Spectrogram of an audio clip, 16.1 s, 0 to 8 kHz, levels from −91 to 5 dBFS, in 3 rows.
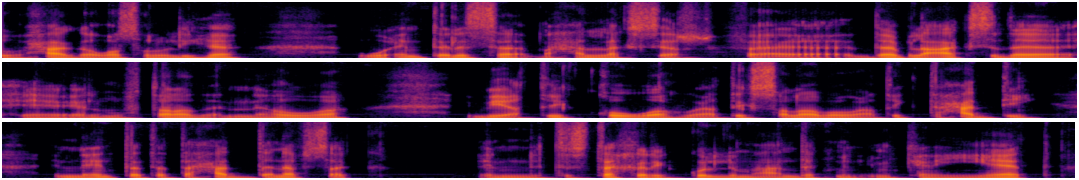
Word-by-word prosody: وحاجة 75 +4 +3
وصلوا 70 0 -1
ليها، 85 +2 +1 0.6
وأنت 100 -2 -2
لسّه 90 -2 +2
محلّك 70 -3 -2
سِر. - - -1
فده 65 +1 +1
بالعكس - - +4
ده 85 0 +5
آآ 65 -4 -5
المفترض 70 +6 0
إن 65 -1 -9
هو 80 +1 0 0.6
بيعطيك 80 +6 0
قوة 90 -5 +3
ويعطيك 65 0 -3
صلابة 75 -1 +3
ويعطيك 70 +3 -4
تحدّي، 70 -2 0 0.5
إن 70 -1 -4
أنت 95 +1 0
تتحدّى 90 -2 0
نَفْسك، 95 -1 -1 0.7
إن 70 -4 -5
تستخرج 70 +3 +2
كل 100 -4 +1
ما 80 -3 -5
عندك 85 -1 -4
من 70 - -6
إمكانيات 70 -1 0
75 Hz, 115 wpm, -25 LUFS, 70-85 Hz, 0.7 s, ده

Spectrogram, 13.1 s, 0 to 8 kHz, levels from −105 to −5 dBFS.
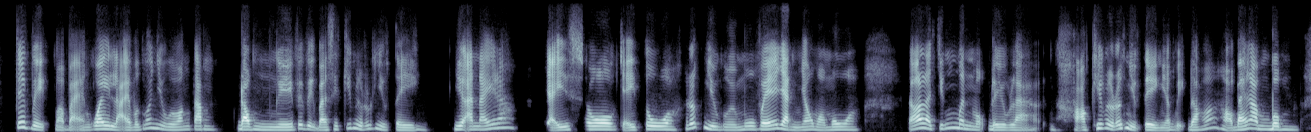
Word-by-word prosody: cái 310 +1 +3
việc 200 - -1
mà - - -3
bạn 160 +6 -4
quay 205 -1 +6
lại 170 - +2
vẫn 160 +7 -7
có 260 - -6
nhiều 240 -8 -4
người 165 0 -2
quan 180 +3 -4
tâm, 190 -2 -1 0.2
đồng 180 -2 +4
nghĩa 160 +1 0
với 235 - -3
việc 200 - -4
bạn 155 0 +2
sẽ 195 - -8
kiếm 255 +1 -7
được 210 - -2
rất 220 +4 -9
nhiều 190 -7 -5
tiền. 150 +3 -4 0.3
Như 200 - +1
anh 185 - +3
ấy 205 +8 0
đó, 285 0 -6 0.3
chạy 160 +4 +4
show, 190 -1 +4
chạy 160 - -1
tour, 190 -2 +2
rất 270 +4 -2
nhiều 190 -7 0
người 160 -1 -7
mua 190 +3 -3
vé 195 +4 +5
dành 160 -9 +4
nhau 175 +2 -1
mà 155 -3 -4
mua. 170 +1 -3 0.5
Đó 260 - +6
là 255 -3 +4
chứng 255 +7 -5
minh 235 -5 -1
một 165 - -7
điều 155 0 -1
là 150 -1 -4 0.3
họ 160 +1 +1
kiếm 255 +1 -2
được 235 - +2
rất 230 +6 0
nhiều 275 - 0
tiền 155 -3 +3
nhờ 145 - -4
việc - - -7
đó, 160 - +2 0.2
họ - - 0
bán 180 +2 +4
album, 190 -6 +1
185 Hz, 270 wpm, -26 LUFS, 165-215 Hz, 0.5 s, quay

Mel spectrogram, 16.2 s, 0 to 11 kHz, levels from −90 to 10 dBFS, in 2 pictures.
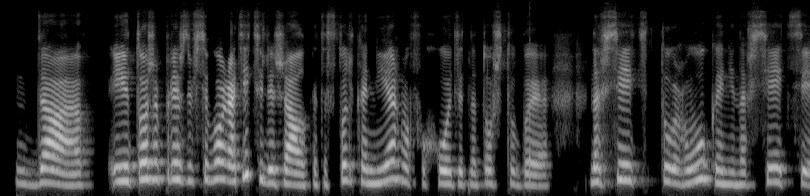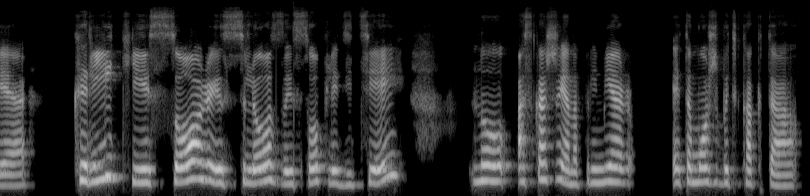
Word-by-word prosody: Н-да. 195 -3 +3
И 255 +1 +2
тоже 290 +3 +3
прежде 285 -3 -1
всего 280 +3 +1
родителей 275 -1 +3
жалко. 200 -3 +3
Это 200 - -14
столько 265 +1 -3
нервов 235 +1 0
уходит 215 -1 -1
на 195 - -9
то, 215 +3 -5
чтобы 190 -4 -6 0.4
на 240 0 0
все 265 +4 -1
эти 265 +1 -10
то 245 -3 0
ругань, 225 -1 -1
и - - -6
на 200 - -5
все 240 +5 -4
эти, 210 -6 -3
э, - - -14 0.4
крики, 270 -2 +2
ссоры, 245 +2 +5
слёзы 225 +1 0
и - - -1
сопли 230 +1 -2
детей. 225 - -2 0.6
Ну, 260 0 0
а 240 - +2
скажи, 280 +3 0
а, 220 - +2
например, 230 +3 -2 0.4
это, 230 +2 -2
может 235 -1 -1
быть, 225 0 -5
как-то 185 -4 -3
235 Hz, 145 wpm, -23 LUFS, 215-260 Hz, 0.6 s, ссоры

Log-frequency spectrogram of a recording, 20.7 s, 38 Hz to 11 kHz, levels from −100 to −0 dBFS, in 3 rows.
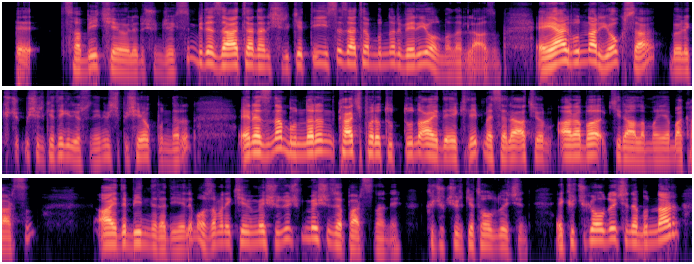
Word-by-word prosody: Eee, 450 -1 -4 0.3
tabii 125 +5 -3
ki, 120 -5 -4
öyle 105 -1 -5
düşüneceksin, 110 - -15
bir 190 - -6
de 185 -1 +3
zaten, 165 +1 +7
hani, 150 -1 -2
şirket 140 +4 -8
de - - -11
iyiyse, 180 +3 -7
zaten 180 -2 0
bunları 170 -1 -8
veriyor 160 +4 0
olmaları 95 -1 -9
lazım. - - -9 0.3
Eğer 210 +1 +8
bunlar 200 +1 +5
yoksa, 145 -3 0
böyle, 120 0 -5
küçük - - -18
bir - - -15
şirkete 135 +1 -9
gidiyorsun 120 -6 -9
diyelim, 105 +5 -13
hiçbir 130 - -16
şeyi 130 - -5
yok 130 - -6
bunların. 105 0 -10 0.5
En 145 - +2
azından, 170 +6 +4
bunların 165 +4 +2
kaç 165 +1 +5
para 160 -2 +2
tuttuğunu 150 +1 -6
ayda 140 -2 +4
ekleyip, 130 +6 -4
mesela, 125 -3 +1
atıyorum, 125 -1 -5
araba 135 +2 +4
kiralamaya 110 -3 -3
bakarsın. 105 - -6 0.6
Ayda 130 +2 +3
₺1000 120 -7 -4
diyelim. 100 +2 -8
O - - -3
zaman, 140 +3 -7
2500'ü 145 +2 -6
3.500 190 -5 -5
yaparsın, 100 - -3
hani. 90 -3 -17 0.2
Küçük 120 - -16
şirket 130 0 -9
olduğu 120 -1 -5
için. 90 -5 -16 0.3
E, - - -5
küçük 170 - -10
olduğu 170 +2 +3
için 165 -4 -7
de 145 -2 -2
bunlar, 180 - +3
145 Hz, 180 wpm, -23 LUFS, 120-170 Hz, 0.6 s, Eğer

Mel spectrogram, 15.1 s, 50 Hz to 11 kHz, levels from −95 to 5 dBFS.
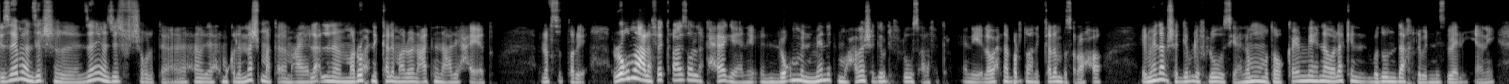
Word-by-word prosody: إزاي 220 +9 +4
ما 250 - +3
انزلش، 190 -3 +2
إزاي 140 - -1
ما 245 - +2
انزلش 170 -4 +1
في - - -7
الشُغل 150 -2 -5
بتاعي 140 - -9
إحنا 155 +2 -4
إحنا 145 -1 -3
ما - - 0
اتكلّمناش 165 +7 +1
مك 160 -5 -2
معاه، 140 -1 -4
لأ 175 +5 0
لمّا 165 -4 +2
نروح 205 0 +2
نتكلّم 175 0 0
معاه 155 0 -1
نعكنِن 155 +1 -2
عليه 140 +1 -5
حياته، - - -4 0.5
بنَفْس 150 +3 -3
الطريقة. 140 -2 -6 0.3
رغم 245 +8 +8
على 215 -8 +10
فكرة 220 +2 -2
عايز 220 +1 0
أقول 210 -2 +1
لك 175 - -9
حاجة، 180 -3 +1
يعني 135 +2 -6
إن 140 0 -2
رغم 205 +6 +3
إن 175 - +4
مهنة 205 +6 +3
المُحاماة 160 +4 0
مش 190 - +1
هتجيب 160 +1 -2
لي - - -17
فلوس 160 -1 -5
على 135 - -11
فكرة، 150 - -28
يعني 145 -3 -5
لو 140 - 0
إحنا 155 +2 -1
برضه 165 -1 -2
هنتكلّم 155 +3 -1
بصراحة 145 0 -5 0.4
المهنة 195 +10 +5
مش 195 -7 0
هتجيب 165 +3 -1
لي 165 - 0
فلوس. 155 -1 -2
يعني 145 +4 -1
هم 175 +1 +4
متوقّعين 160 +3 -1
مهنة 185 -1 +4
ولكن 175 -2 0
بدون 155 +2 0
دَخْل 155 -3 -2
بالنسبة 130 0 -3
لي. 135 +2 -10
يعني 130 +5 -8
160 Hz, 260 wpm, -25 LUFS, 145-180 Hz, 0.5 s, على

